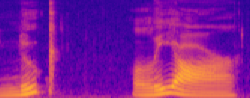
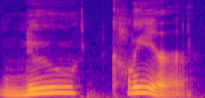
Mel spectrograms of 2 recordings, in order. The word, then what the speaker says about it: nuclear: name of Bush used to famously mispronounce this word and called it new clear nuclear energy but it is nuclear nuclear energy it is energy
